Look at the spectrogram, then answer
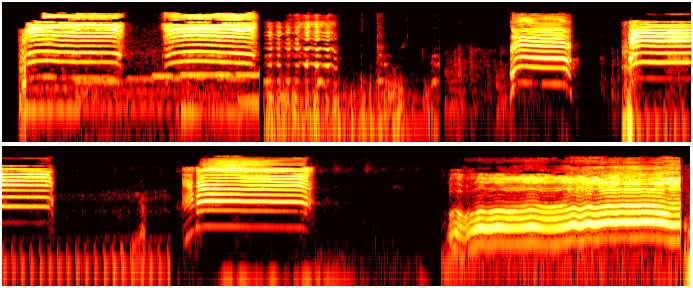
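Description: Goats bleat loudly in a series of harsh, wavering, nasal calls, some short and some drawn out.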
